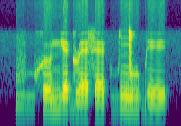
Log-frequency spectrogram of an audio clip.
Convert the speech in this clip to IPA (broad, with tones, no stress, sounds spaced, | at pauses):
v ṳ˨ x ɵ˨ mʲ ɛ˧ ɡ ɹ ɛ˨ s ɛ˨ k ṳ˦ ŋ͡ǀ u˧ b e˨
